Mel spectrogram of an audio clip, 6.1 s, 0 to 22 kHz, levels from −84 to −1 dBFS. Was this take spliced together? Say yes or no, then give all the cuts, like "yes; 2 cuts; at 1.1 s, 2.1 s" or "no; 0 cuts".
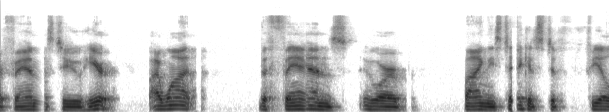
yes; 1 cut; at 1.5 s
